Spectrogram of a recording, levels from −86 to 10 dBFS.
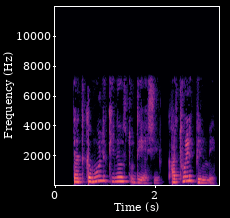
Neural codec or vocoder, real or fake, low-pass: none; real; 7.2 kHz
